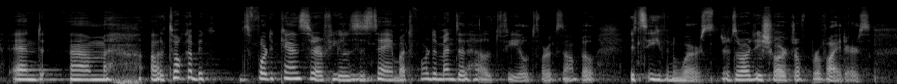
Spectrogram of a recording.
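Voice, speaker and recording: A woman's fairly high voice with vocal fry, a dark, mellow tone and fairly even intonation. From Malta. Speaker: audience member. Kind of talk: audience comment.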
